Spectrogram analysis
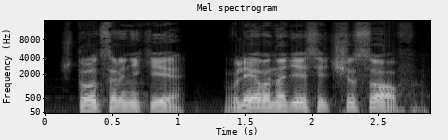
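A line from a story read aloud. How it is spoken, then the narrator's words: Shouted. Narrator (Russian): прокричал я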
